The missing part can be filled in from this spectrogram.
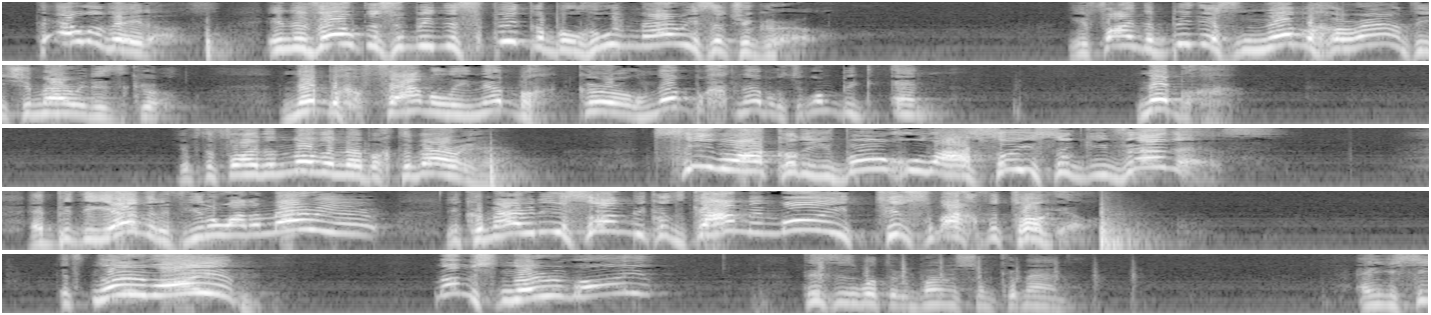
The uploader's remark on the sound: Shiur recorded in Yeshivas Ohr Reuven, Monsey NY.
